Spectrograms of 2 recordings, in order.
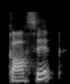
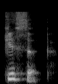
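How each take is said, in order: First: The first vowel is an open 'ah' sound. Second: The first vowel is a short 'ih' sound. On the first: The speaker calls it right. "G O S S I P, gossip" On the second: The speaker calls it wrong. "but I pronounced it Gissip"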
